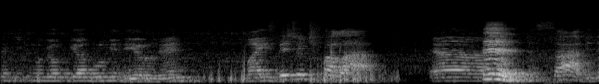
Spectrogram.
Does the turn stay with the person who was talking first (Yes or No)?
Yes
